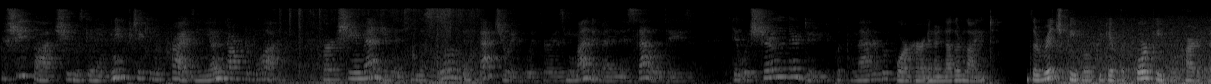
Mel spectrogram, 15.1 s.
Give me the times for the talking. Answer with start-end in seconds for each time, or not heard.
0.0-15.0.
